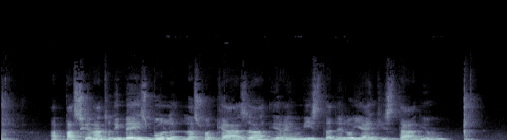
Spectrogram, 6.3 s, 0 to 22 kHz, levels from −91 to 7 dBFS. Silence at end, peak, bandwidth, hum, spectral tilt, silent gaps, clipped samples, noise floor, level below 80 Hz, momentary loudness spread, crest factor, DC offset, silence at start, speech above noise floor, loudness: 0.4 s; -2 dBFS; 9.4 kHz; none; -7.5 dB/octave; none; under 0.1%; -50 dBFS; -56 dBFS; 16 LU; 16 dB; under 0.1%; 0 s; 33 dB; -18 LUFS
